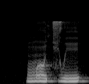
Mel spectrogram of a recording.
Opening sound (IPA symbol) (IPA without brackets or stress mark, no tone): m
